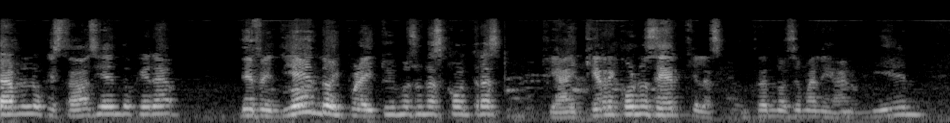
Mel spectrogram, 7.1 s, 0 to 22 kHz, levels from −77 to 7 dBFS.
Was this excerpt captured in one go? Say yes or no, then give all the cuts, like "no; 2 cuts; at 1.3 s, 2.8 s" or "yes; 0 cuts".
yes; 0 cuts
